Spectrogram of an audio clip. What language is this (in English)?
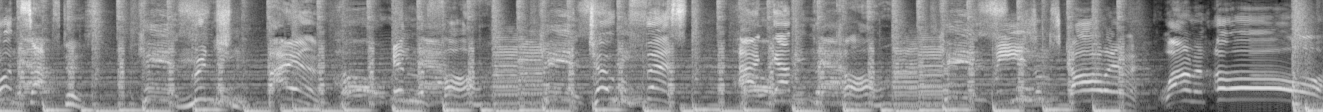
English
